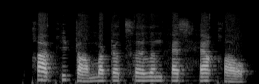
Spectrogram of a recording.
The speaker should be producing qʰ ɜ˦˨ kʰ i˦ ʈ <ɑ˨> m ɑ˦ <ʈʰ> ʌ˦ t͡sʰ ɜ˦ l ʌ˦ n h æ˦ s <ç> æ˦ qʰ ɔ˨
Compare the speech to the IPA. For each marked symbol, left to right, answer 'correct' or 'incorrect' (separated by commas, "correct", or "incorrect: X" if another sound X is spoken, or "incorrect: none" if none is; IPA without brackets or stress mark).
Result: incorrect: ɑ˨˦, incorrect: ʈ, incorrect: h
